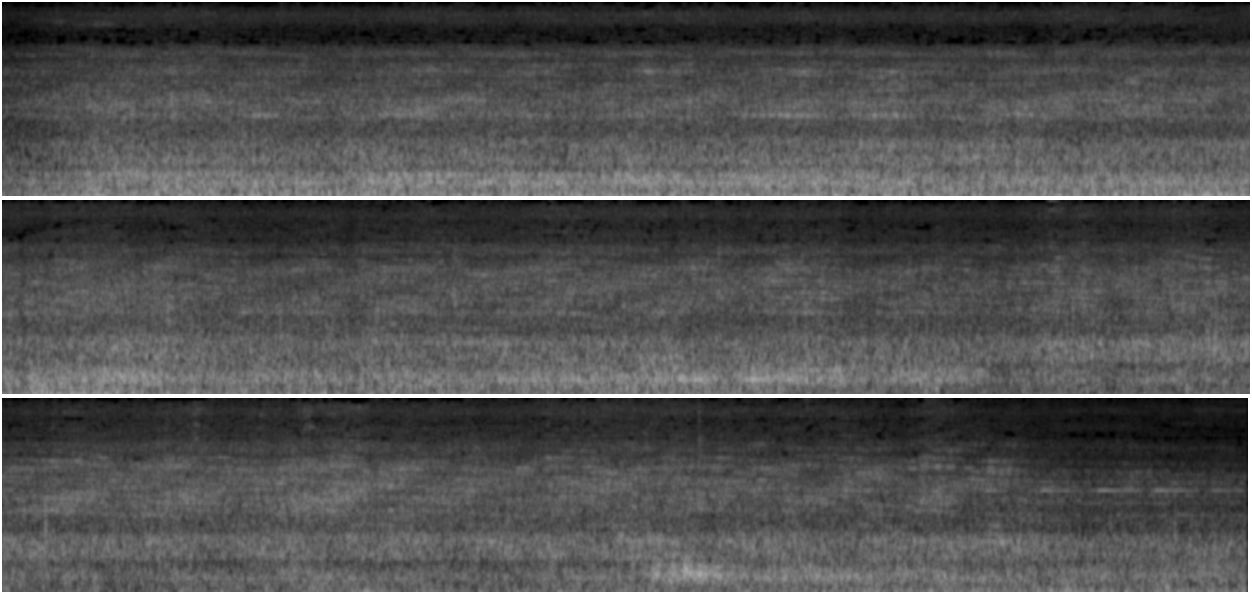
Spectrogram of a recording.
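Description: Union Pacific passenger train passing close by: its cars' steel wheels roll over the rails in a steady, continuous rumble that eases slightly as the last car goes by near the end.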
